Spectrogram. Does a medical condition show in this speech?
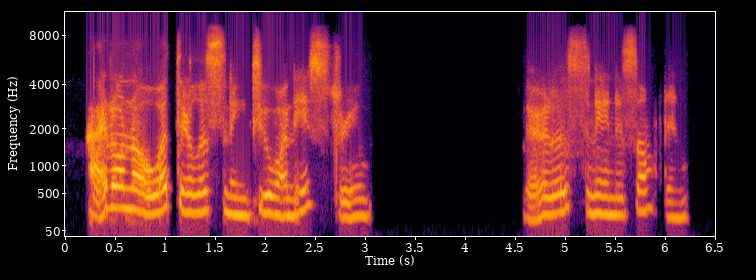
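Yes: cerebral palsy; tracheotomy.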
